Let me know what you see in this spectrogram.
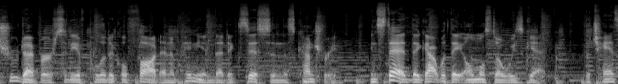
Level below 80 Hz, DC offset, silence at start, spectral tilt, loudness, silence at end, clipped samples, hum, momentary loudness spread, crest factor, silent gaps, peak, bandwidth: -40 dBFS; under 0.1%; 0 s; -5 dB/octave; -20 LUFS; 0 s; under 0.1%; none; 10 LU; 18 dB; none; -2 dBFS; 18.5 kHz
